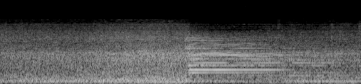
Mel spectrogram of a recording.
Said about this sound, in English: churches across Newtown, Connecticut, rang their bells 26 times in remembrance of lives lost. Hear the first. Then a long 19 seconds before the second, and on, 6 minutes of bells in Newtown.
